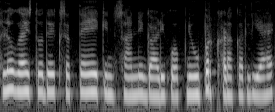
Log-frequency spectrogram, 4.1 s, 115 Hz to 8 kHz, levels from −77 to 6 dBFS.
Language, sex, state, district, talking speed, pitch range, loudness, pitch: Hindi, female, Himachal Pradesh, Shimla, 245 wpm, 215-245 Hz, -17 LUFS, 225 Hz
